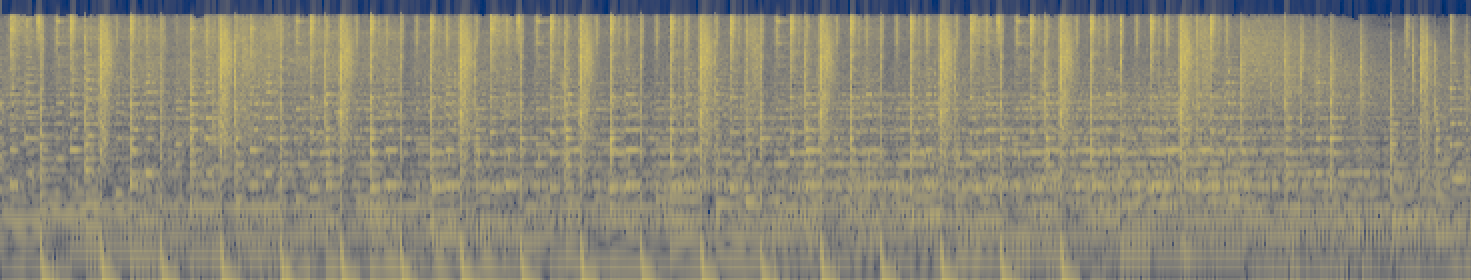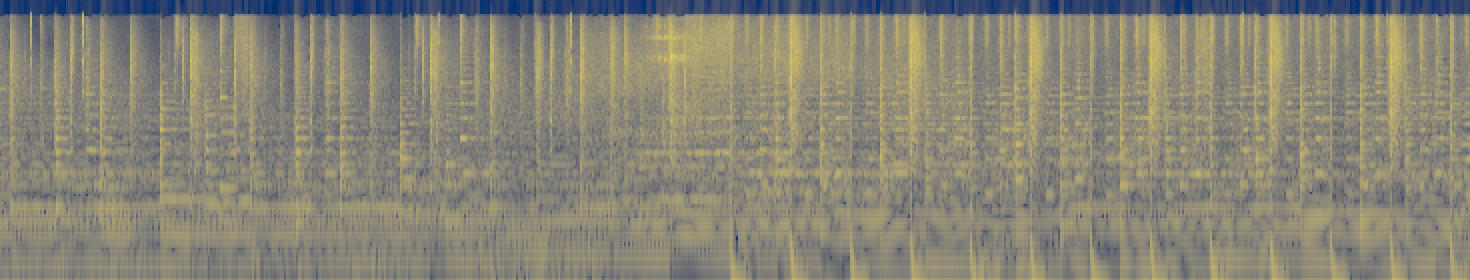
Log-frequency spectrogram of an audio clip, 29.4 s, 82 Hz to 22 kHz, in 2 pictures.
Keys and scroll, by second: 1.1 ctrl+alt+shift+e, 5.8 ctrl+m, 9.5 ctrl+m, 13.3 ctrl+l, 16.7 ctrl+l.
